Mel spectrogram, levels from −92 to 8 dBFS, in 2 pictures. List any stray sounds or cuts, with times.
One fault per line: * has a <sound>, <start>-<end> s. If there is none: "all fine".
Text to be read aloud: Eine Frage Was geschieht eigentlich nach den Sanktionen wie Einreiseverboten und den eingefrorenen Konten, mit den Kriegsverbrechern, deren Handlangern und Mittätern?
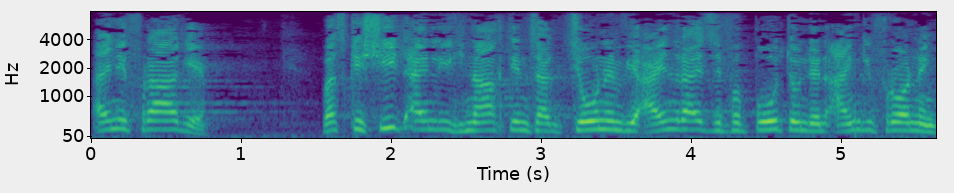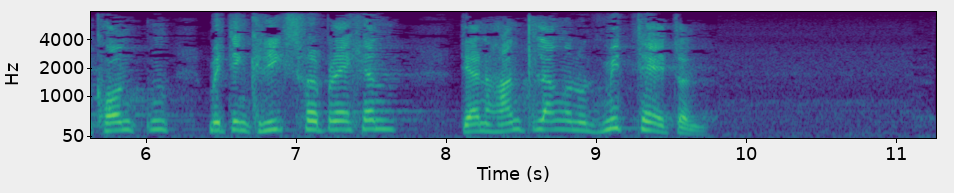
all fine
